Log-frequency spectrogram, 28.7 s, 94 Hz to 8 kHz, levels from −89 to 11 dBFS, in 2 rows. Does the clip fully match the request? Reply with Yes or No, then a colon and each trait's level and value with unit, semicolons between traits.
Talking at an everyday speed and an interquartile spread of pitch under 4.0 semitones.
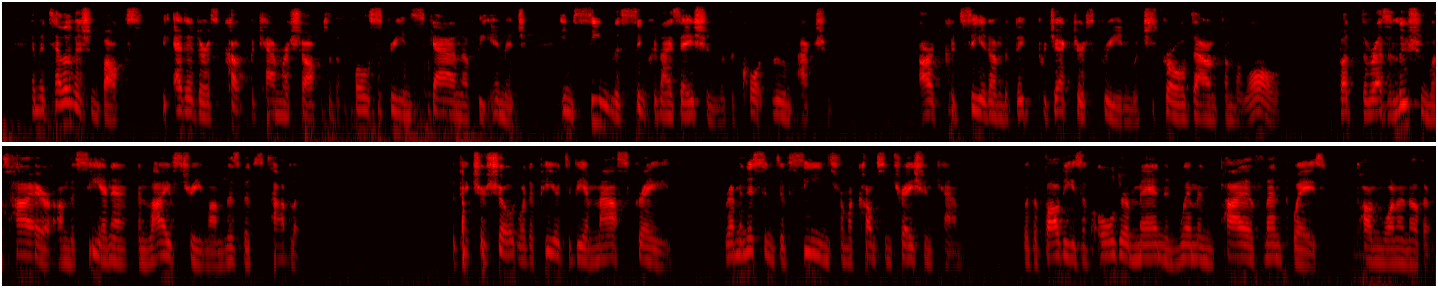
Yes: average, 170 wpm; average, 3.3 semitones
